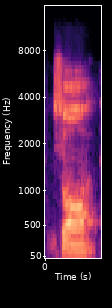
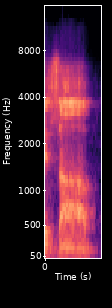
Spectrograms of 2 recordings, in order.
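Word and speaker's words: Tzav: Zah, most people say Zav, so, they pronounce with the V at the end, Zah.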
